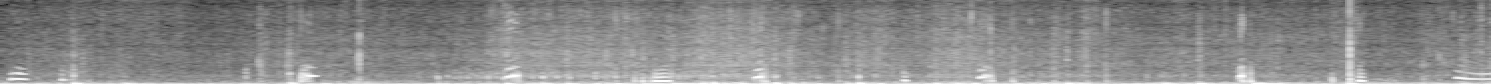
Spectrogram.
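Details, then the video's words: Sleeping pet male Richardson's ground squirrel named Kaito murmuring in deep sleep, a father who sleep-talks like his offspring; scattered faint squeaks and short chirps over a low rumbling background. "リチャードソンジリス 海渡(カイト)君の寝言(いびき？)"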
